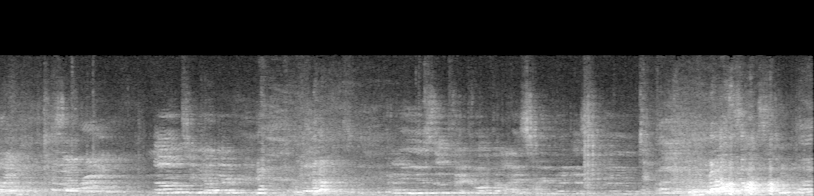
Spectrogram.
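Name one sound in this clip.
Young women talk with animation in a large echoing hall.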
